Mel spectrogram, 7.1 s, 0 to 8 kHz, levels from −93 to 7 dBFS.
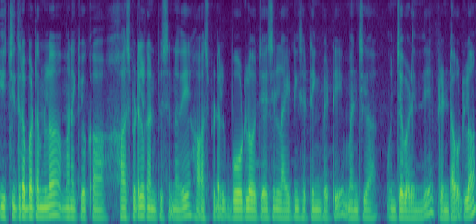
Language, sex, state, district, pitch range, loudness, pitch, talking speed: Telugu, male, Andhra Pradesh, Visakhapatnam, 105-120 Hz, -20 LUFS, 110 Hz, 170 wpm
